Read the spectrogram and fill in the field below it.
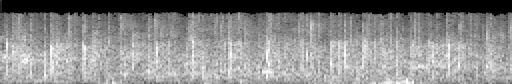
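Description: Steady audience applause, given at the speaker's request, a dense wash of many hands clapping at once with no clear rhythm, fairly loud and continuous throughout, with faint crowd murmur mixed in.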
